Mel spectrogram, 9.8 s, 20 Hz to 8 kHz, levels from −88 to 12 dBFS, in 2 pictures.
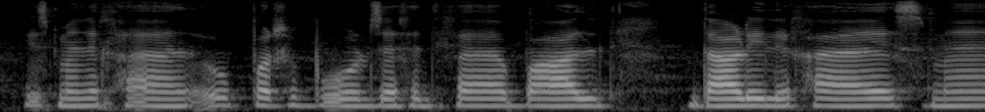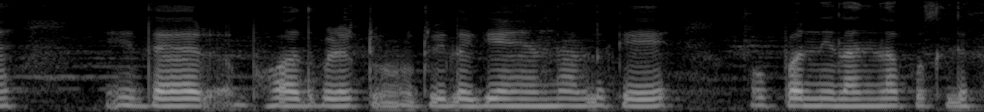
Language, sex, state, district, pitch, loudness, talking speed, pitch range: Hindi, female, Uttar Pradesh, Etah, 195 Hz, -34 LUFS, 185 wpm, 190-200 Hz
